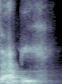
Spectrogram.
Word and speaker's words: Emmy: Is it Emmy? I want to make sure I'm pronouncing your name correctly. Yes, it's Emmy.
